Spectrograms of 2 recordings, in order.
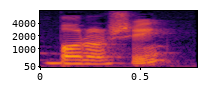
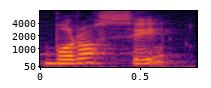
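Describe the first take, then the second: First: The name is said the original Hungarian way. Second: The name is said the everyday, non-Hungarian way.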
